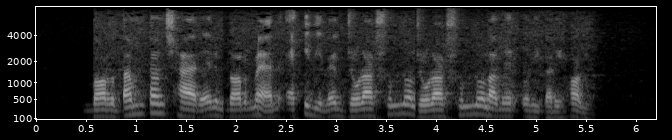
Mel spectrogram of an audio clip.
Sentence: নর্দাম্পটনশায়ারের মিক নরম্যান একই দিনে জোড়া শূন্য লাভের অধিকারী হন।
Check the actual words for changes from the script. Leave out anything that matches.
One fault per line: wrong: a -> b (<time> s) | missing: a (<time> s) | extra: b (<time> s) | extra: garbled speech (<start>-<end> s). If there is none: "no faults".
missing: মিক (1.8 s)
extra: জোড়া শূন্য (3.8 s)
